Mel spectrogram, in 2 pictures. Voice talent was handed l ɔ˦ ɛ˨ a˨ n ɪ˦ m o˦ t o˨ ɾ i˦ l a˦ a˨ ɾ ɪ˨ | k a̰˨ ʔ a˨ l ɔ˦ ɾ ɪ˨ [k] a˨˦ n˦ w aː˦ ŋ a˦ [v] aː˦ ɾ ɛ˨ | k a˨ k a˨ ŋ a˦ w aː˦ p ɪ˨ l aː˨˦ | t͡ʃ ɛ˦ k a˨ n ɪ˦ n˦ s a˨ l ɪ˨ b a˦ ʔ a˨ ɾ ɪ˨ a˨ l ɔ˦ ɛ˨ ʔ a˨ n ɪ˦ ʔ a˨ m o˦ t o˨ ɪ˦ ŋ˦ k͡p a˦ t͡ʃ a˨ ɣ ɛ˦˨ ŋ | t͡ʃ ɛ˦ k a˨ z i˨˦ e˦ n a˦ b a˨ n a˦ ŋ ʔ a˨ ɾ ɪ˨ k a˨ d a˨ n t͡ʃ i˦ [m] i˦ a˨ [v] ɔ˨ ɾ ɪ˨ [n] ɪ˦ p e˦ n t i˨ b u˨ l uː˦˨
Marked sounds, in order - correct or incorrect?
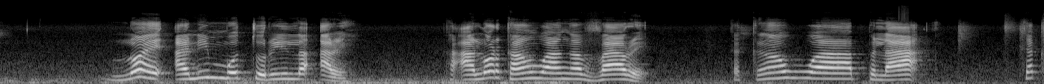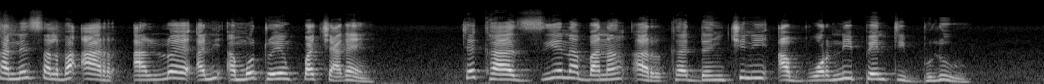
correct, correct, incorrect, incorrect, correct

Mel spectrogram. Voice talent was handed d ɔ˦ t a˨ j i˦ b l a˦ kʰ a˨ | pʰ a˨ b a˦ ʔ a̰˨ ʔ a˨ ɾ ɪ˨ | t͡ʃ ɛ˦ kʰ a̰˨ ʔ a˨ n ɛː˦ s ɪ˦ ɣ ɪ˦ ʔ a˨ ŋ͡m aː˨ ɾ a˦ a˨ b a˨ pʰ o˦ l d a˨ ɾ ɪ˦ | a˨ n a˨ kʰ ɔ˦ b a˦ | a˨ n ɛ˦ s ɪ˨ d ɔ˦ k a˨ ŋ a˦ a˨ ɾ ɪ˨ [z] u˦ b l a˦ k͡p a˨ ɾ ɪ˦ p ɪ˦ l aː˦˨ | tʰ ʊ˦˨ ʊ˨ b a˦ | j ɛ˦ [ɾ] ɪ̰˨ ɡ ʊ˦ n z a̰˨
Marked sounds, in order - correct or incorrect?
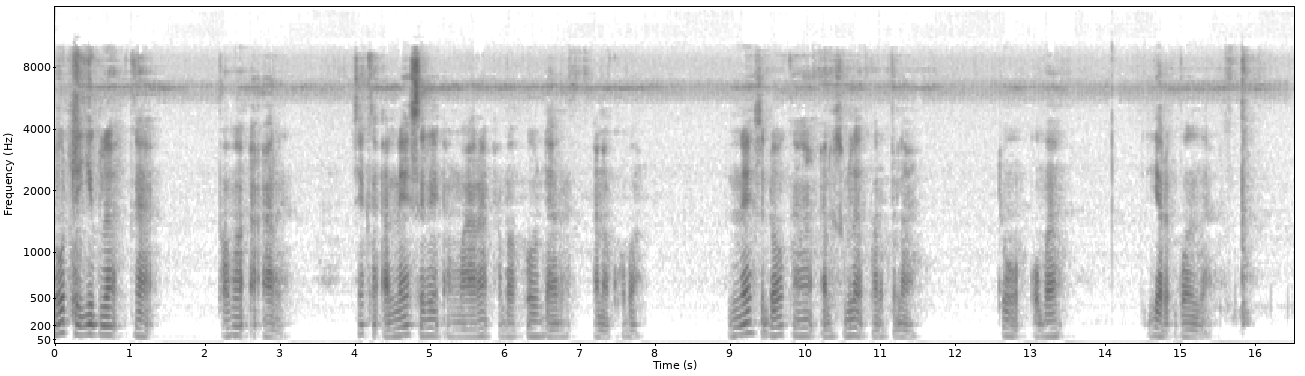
incorrect, correct

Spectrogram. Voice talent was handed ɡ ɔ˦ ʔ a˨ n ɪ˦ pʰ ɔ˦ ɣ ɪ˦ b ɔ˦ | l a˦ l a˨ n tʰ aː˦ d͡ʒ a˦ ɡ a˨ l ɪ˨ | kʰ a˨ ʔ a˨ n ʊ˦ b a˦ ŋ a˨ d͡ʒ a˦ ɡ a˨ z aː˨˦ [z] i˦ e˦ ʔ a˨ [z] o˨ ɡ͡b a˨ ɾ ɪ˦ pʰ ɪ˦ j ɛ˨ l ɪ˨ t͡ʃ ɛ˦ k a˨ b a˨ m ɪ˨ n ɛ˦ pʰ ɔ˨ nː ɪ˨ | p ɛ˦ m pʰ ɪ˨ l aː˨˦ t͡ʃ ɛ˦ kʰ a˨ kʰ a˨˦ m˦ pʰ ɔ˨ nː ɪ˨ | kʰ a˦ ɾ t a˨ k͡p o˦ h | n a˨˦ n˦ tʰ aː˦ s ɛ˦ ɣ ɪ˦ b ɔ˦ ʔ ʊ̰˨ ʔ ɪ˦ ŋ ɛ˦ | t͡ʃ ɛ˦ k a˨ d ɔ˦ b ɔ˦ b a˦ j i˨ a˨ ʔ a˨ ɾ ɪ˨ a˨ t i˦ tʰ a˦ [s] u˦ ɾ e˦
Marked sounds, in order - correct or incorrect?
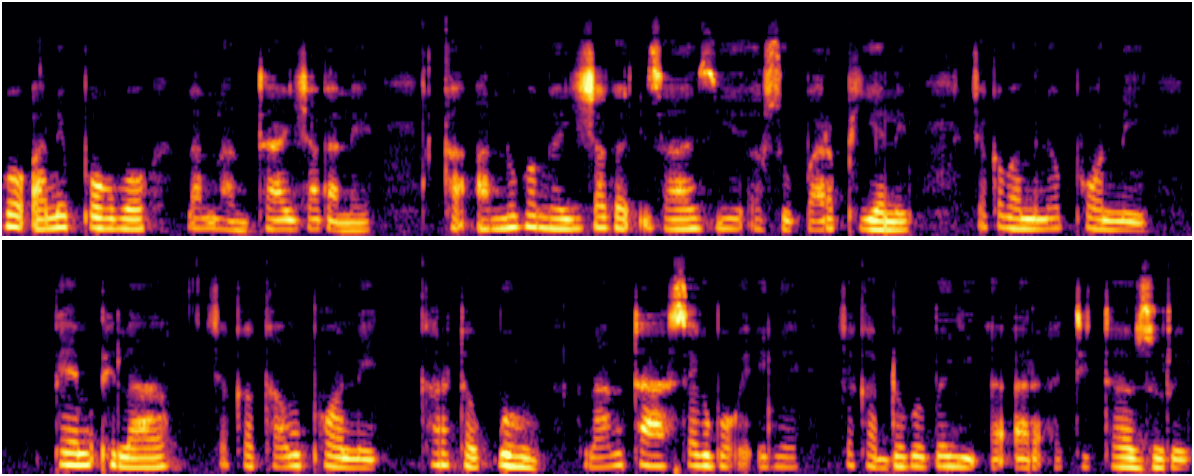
correct, incorrect, incorrect

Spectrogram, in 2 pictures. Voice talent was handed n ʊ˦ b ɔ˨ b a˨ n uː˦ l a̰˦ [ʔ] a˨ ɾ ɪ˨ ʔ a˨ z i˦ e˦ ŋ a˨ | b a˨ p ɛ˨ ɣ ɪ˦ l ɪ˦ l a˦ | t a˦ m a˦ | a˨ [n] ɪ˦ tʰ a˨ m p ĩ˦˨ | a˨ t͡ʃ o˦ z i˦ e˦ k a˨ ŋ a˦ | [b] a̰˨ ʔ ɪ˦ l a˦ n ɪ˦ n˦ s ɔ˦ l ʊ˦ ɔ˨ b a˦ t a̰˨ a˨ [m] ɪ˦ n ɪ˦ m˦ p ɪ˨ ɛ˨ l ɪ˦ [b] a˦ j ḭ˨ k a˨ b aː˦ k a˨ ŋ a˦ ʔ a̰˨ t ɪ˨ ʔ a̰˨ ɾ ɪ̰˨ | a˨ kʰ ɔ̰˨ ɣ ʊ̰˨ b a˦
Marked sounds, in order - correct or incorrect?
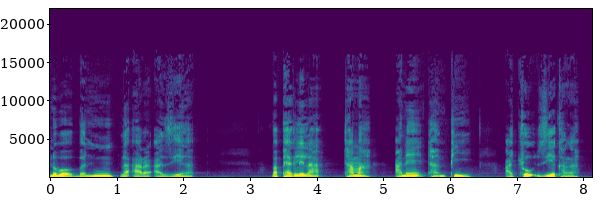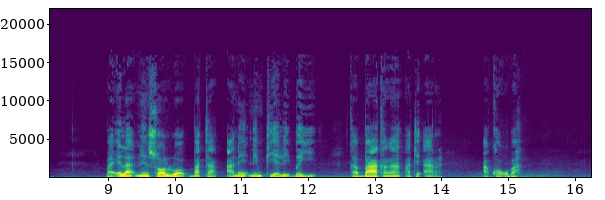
correct, correct, correct, incorrect, correct

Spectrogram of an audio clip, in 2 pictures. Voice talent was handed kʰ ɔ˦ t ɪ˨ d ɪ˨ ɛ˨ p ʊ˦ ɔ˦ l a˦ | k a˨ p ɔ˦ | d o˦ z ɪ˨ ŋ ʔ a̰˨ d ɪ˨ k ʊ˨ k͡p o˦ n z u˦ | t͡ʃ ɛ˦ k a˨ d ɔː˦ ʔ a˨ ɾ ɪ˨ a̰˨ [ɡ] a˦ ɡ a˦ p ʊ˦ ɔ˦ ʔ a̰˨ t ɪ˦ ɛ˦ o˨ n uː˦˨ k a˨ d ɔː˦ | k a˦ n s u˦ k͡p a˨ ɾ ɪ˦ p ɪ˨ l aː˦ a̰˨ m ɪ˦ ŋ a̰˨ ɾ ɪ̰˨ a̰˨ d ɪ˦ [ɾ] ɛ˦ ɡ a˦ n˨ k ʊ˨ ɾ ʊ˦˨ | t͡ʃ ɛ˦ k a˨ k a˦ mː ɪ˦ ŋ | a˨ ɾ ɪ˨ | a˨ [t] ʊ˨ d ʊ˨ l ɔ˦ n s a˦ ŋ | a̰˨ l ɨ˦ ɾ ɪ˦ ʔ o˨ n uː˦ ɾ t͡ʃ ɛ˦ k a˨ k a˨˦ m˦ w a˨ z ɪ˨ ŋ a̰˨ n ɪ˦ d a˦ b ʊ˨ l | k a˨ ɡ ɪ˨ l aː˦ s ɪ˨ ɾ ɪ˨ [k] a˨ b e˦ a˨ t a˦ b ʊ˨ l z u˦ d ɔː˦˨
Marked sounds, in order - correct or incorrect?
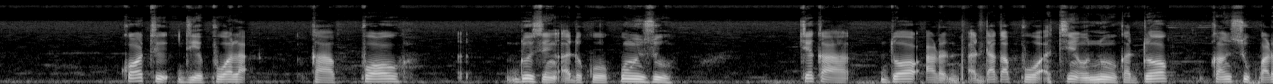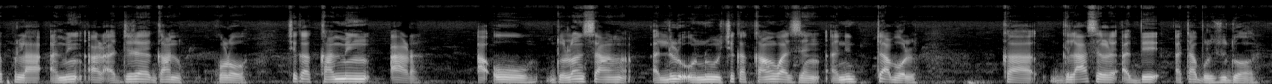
incorrect, correct, incorrect, incorrect

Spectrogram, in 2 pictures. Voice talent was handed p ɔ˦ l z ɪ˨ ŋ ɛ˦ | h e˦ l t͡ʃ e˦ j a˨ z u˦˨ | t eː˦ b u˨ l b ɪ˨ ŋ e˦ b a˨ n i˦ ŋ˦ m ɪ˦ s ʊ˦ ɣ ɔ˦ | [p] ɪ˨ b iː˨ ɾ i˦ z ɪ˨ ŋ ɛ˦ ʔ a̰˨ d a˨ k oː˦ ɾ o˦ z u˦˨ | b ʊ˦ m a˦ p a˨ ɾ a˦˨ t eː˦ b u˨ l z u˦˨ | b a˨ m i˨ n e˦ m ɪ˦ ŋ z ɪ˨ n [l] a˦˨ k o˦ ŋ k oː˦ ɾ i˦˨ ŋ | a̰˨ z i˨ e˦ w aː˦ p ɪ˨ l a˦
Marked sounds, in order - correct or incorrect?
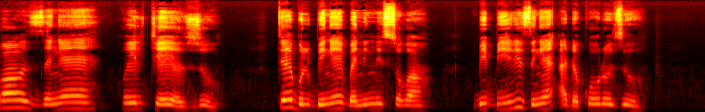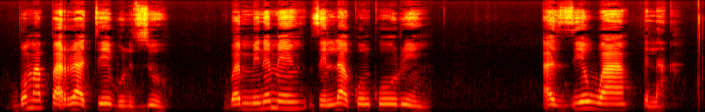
incorrect, correct

